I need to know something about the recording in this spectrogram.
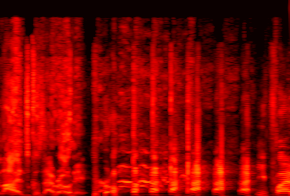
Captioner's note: laughs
